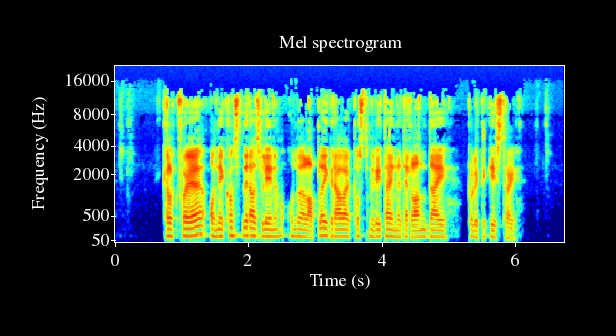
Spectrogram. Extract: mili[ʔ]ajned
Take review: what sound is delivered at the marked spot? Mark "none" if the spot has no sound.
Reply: t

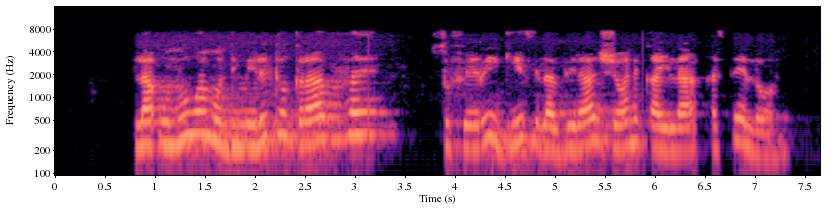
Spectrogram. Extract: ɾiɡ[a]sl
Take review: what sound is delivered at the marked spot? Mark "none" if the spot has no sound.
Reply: i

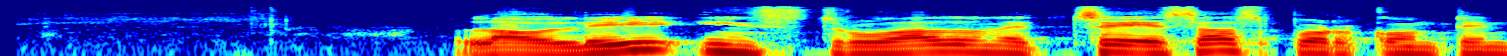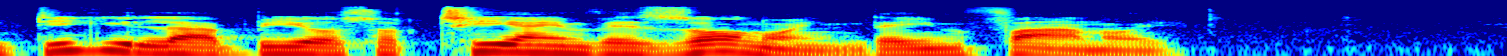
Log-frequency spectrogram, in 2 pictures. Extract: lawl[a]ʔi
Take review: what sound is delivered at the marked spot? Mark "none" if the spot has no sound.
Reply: i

